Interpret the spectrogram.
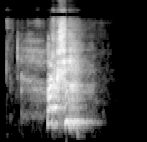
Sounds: Sneeze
